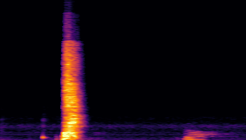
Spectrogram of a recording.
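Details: Feverish, unwell person with a tickly nose: a short intake, one forceful explosive sneeze, then a brief voiced sound afterward; sneezing.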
